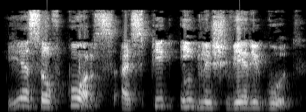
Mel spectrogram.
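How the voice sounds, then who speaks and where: A man playing a friendly, curious man in a scripted dialogue for language learners, speaking clearly and carefully. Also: sits high, expressive, takes it slowly, a bit bright, full character voice. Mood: polite, curious. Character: friendly curious adult man making small talk. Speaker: dialogue partner in a language lesson.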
